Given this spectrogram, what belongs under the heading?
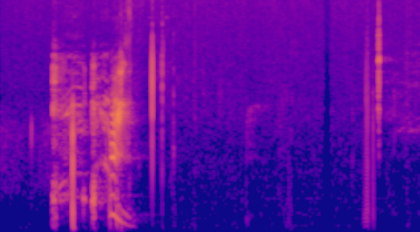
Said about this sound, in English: I'm going to cough, Betty.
